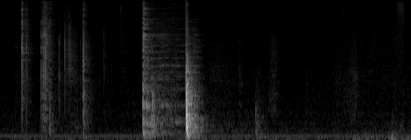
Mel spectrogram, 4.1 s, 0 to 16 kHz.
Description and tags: A pack of Rips and Tears recorded with a Beyer MCE 86N(C)S.
I have used these for ripping flesh sounds.
Enjoy!
flesh, tear, rip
